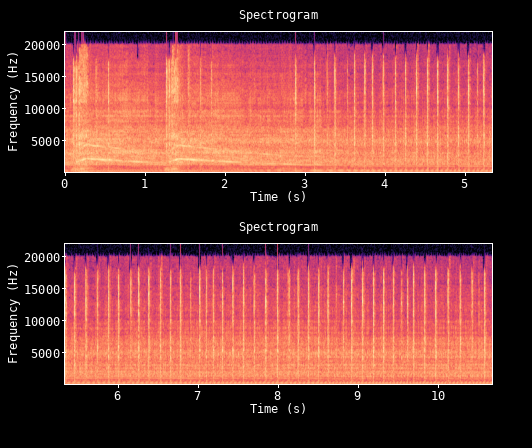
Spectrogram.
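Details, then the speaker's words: Big Jonsereds chainsaw screaming at high revs, pitch wavering and dipping, hit or miss; owner suspects fuel line or seals (carb kit) needed; engine surging. "probably wouldn't hurt to check into the fuel line Corp kit and put some new seals in this monster because it's uh it's you can kind of hear coming in and out is hit or miss"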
